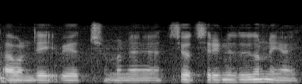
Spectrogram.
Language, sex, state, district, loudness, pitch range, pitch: Chakma, male, Tripura, Unakoti, -18 LUFS, 95-110 Hz, 100 Hz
